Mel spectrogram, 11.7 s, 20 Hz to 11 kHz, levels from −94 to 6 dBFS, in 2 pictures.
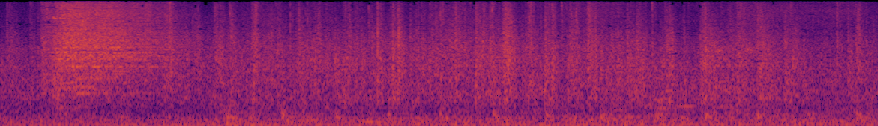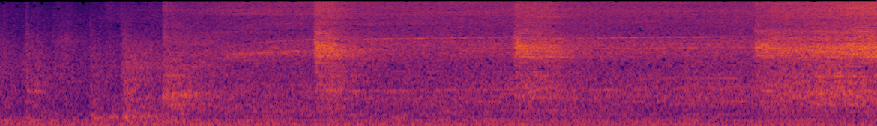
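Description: Everyday sounds, with no audible technical fault anywhere in the recording.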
